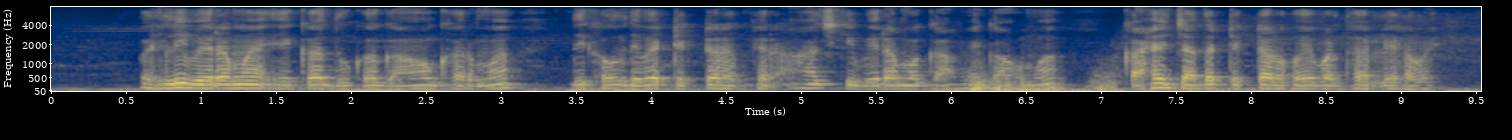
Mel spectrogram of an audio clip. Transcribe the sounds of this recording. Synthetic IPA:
pɐɦɪlibeːɾamẽʔeːkad̪uːkaɡãːwɡʱɐɾmẽ | d̪ɪkʰəʊld̪eːʋeʈeːk̚ʈəɾpʰɪɾã̰ːd͡ʒkibeːɾamə̃ɡãːẽɡãːomẽkaːɦed͡ʒjaːd̪aʈeːk̚ʈəɾɦoːebɐɾd̪ʱəɾleɦɐʋe

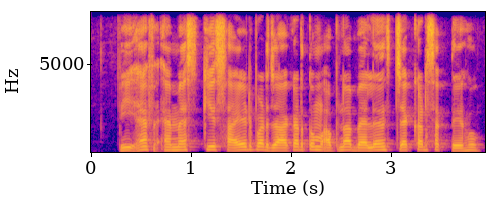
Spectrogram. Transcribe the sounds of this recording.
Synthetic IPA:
piːʔɛfʰɛmɛskisaːɪɖpɐɾd͡ʒaːkəɾt̪ʊmɐ̰pnabɛːlə̃nst͡ʃɛːkːɐɾsɐk̚t̪eɦoː

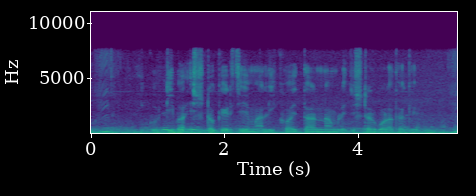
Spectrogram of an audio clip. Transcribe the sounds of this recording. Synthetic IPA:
ekulʈibaʔesʈɔkeɾd͡ʑemalikɦɔet̪aɾnamɾḛd͡ʑisʈaɾbɔɽat̪ʰa̰kḛ

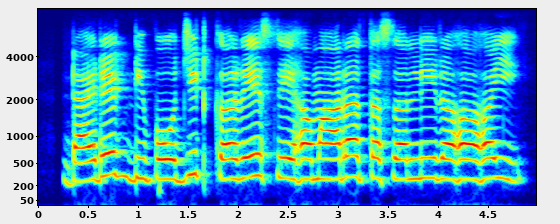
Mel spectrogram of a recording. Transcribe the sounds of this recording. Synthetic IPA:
ɖaːɪɾek̚ʈ̚ɖɪpoːd͡ʒɪʈkəɾeseɦɐmaːɾat̪ɐsəlːiɾəɦɦəi

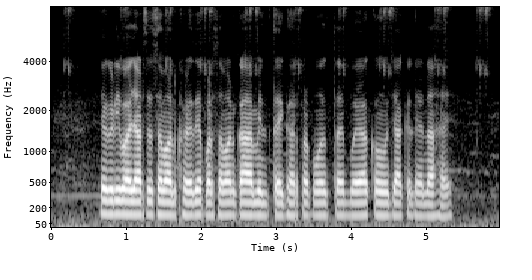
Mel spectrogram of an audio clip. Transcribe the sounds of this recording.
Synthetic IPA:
əɡɽibaːd͡ʒaːɾsesamaːnkʰəɽed̪epəɾsaːmaːnkəɦãmɪlt̪eɦɛɡʱəɾpəɾpɔɦʊ̃t͡ʃt̪eɦɛbojakəɦũd͡ʒaːkeleːnaɦɛː

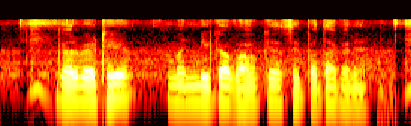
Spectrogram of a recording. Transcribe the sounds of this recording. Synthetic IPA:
ɡʱɐɾbɛːʈʰe | mɐ̃ɳɖikabʱaːʋkɛːsepɐt̪akɐɾẽː

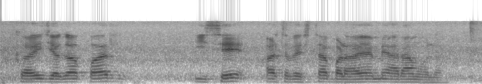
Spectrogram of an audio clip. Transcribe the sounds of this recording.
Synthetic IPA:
kɐid͡ʒɐɡəpɐɾ | iːse | ɐɾt̪ʰəʋəst̪ʰabɐɽ̤aːjãmẽaːɾaːmɦoːlaː

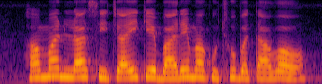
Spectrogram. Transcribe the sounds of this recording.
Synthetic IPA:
həmənlasit͡ʃaikebaɾemãkut͡ʃʰũbət̪aʋao

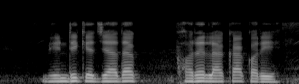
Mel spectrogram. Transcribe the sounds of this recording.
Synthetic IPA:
bʱiɳɖiked͡ʒjad̪apʰʌɾelakakʌɾi

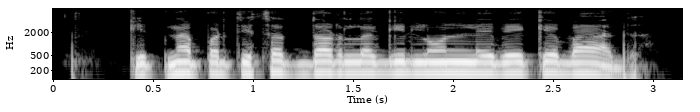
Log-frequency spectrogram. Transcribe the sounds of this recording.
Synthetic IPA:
kɪt̪napɾət̪ɪsət̪̚d̪əɾləɡiloːnleːbekebaːd̪

